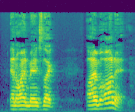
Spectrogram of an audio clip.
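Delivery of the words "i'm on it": mock utterly unbothered, bored, offhand throwaway tone. Retelling a game trailer reply, bored Iron Man impression. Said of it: "It just sounds real bored".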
